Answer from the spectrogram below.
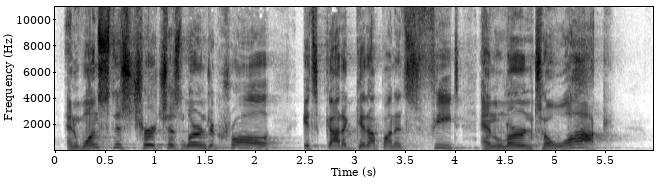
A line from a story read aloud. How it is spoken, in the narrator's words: he would yell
